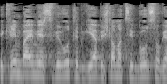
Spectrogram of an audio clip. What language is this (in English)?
Hebrew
